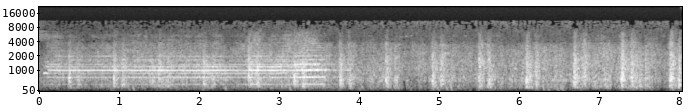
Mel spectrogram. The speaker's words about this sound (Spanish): Al día siguiente el tren continúa su trayecto.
